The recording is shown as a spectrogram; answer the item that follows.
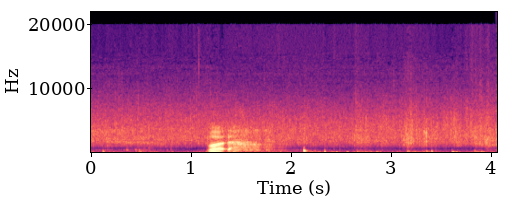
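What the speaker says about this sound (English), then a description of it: "it's really starting to rain now" Rain begins to fall outdoors on land being cleared of brush, a steady soft hiss throughout, with a brief spoken word near the start.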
